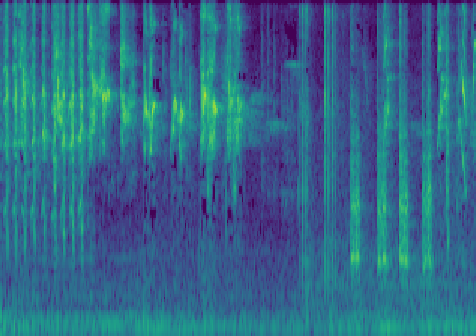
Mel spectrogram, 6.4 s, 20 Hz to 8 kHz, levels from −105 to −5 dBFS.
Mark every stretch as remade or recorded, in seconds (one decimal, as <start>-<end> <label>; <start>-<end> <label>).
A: 0.0-0.5 recorded; 0.5-1.8 remade; 1.8-6.4 recorded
